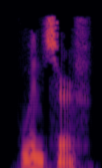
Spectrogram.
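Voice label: "windsurf", English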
